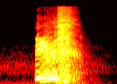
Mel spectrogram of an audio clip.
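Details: Person with uncontrollable sneezes: one sudden, forceful voiced sneeze lasting under a second, then quiet; sneezing.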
